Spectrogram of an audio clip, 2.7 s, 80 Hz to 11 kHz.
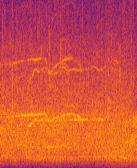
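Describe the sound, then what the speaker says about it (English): Loud, sustained crowd cheering and roaring fills a 1995 NBA basketball arena during a Knicks game, continuous and dense throughout. "And hear it from the crowd."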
